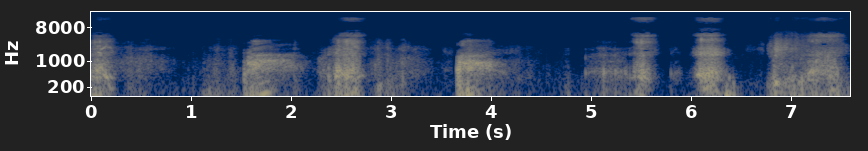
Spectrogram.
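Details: Person with a common cold: a series of sneezes, several with breathy build-ups, mixed with heavy sniffing.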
